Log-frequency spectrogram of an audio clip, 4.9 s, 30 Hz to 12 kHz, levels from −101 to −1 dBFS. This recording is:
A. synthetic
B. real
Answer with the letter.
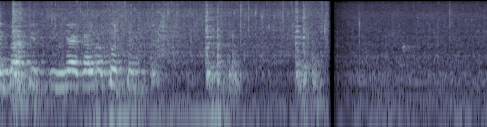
A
